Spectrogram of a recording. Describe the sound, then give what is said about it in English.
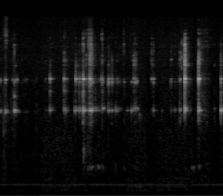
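Ice cubes clink repeatedly against a glass of iced hazelnut-flavored coffee with French vanilla creamer in quick, irregular bursts of bright, high-pitched taps while the drink is tilted for a sip, with a faint steady hum underneath and no talking. “So, I'm going to give you guys a little... Ooh. Then, a little sip.”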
